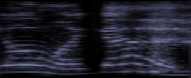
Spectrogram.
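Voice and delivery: high, stunned gasp of oh my God; imitating stunned disbelief; mock shock. Retelling own reaction.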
